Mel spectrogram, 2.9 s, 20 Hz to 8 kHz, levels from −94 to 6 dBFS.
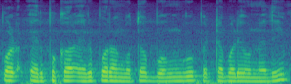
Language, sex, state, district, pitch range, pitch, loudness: Telugu, male, Telangana, Hyderabad, 140-155 Hz, 145 Hz, -15 LUFS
